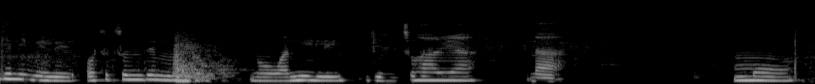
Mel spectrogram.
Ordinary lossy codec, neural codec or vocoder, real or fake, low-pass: none; none; real; 7.2 kHz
